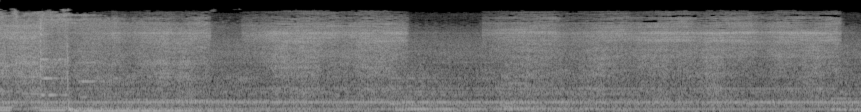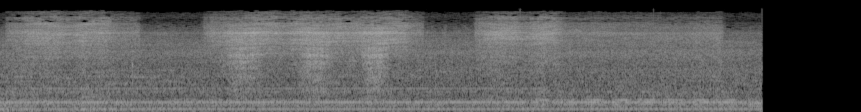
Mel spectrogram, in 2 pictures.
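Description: An airbrush hisses in short bursts of spray.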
